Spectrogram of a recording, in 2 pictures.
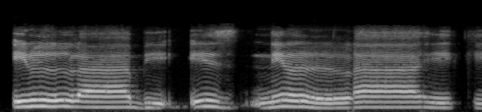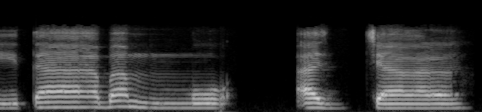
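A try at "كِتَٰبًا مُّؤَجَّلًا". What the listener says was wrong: enggak boleh muajjal muajjala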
